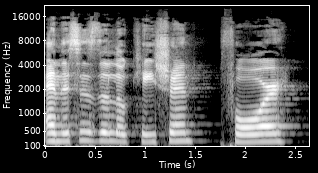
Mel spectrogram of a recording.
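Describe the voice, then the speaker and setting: Fairly high in pitch, a woman with a non-native accent talks in a monotone, flat intonation. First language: not Italian. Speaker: travel and food video narrator. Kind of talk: scripted narration.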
